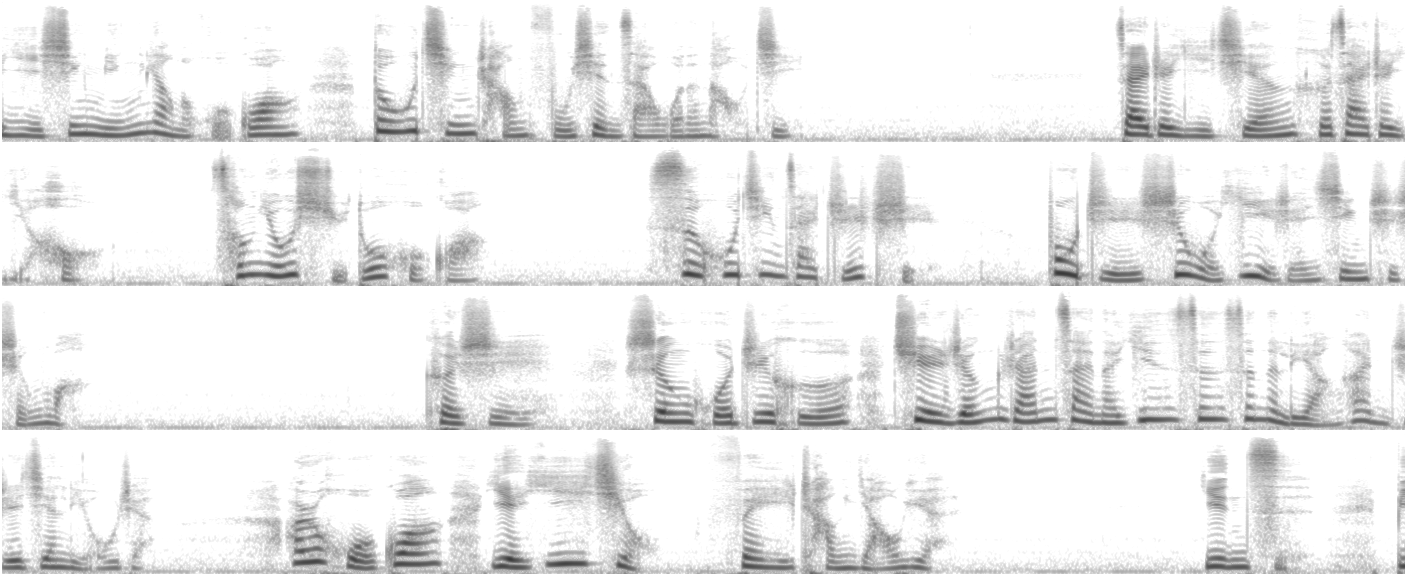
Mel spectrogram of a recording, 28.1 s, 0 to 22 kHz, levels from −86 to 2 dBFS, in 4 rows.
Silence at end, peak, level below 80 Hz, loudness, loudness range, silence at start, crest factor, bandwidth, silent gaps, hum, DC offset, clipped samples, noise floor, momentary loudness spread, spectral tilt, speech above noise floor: 0 s; -12 dBFS; -62 dBFS; -34 LUFS; 6 LU; 0 s; 22 dB; 19.5 kHz; none; none; under 0.1%; under 0.1%; -66 dBFS; 15 LU; -4.5 dB/octave; 33 dB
